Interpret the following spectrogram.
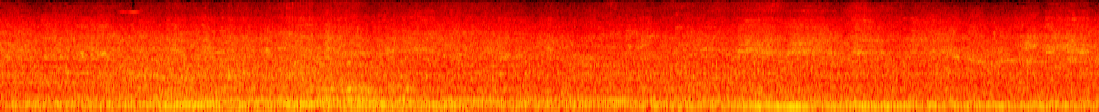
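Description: Road traffic: vehicle engines running with a steady low hum over a continuous wash of noise.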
